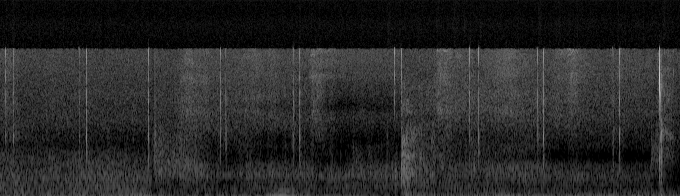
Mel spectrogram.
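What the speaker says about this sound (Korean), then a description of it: "짧게 누르면은 바람의 세기를 조작할 수 있고요" Button presses on a Claymore portable fan, a series of sharp, close clicks spread irregularly through the clip over a steady low fan hum, with no talking.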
